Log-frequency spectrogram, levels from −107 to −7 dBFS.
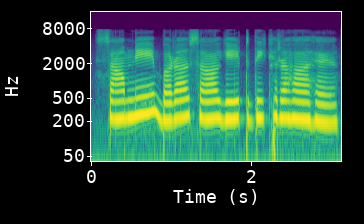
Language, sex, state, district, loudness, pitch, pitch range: Hindi, female, Bihar, Patna, -12 LUFS, 225 Hz, 220-230 Hz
